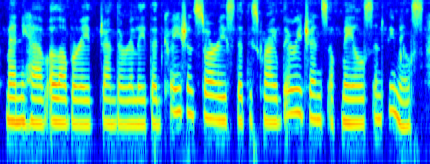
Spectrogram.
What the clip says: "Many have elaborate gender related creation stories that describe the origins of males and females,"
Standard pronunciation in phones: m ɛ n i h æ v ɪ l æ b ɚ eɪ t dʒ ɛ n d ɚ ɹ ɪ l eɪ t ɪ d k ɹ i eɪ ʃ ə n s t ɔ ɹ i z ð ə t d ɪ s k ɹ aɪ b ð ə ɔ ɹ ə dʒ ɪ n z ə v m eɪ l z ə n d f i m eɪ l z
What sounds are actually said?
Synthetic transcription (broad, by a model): m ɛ n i h æ v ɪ l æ b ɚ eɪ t dʒ ɛ n d ɚ ɹ ɪ l eɪ t ɪ d k ɹ i eɪ ʃ ə n s t ɔ ɹ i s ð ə t d ɪ s k ɹ aɪ b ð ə ɹ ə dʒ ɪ n s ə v m eɪ l s ə n d f i m eɪ l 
